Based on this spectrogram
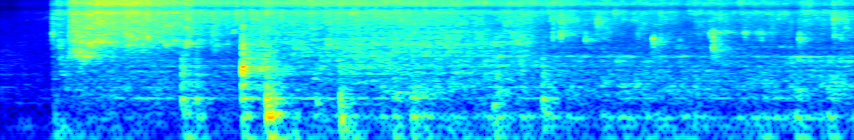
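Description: Hot water runs from a tap as it is adjusted on a cold day before washing. A steady, bright rush of water starts suddenly and continues throughout, with a few brief knocks partway through and no voices.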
